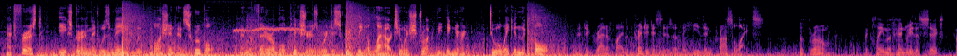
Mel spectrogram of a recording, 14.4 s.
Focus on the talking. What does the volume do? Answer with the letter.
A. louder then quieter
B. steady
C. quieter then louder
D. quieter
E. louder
D.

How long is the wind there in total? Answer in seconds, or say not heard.
14 s.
